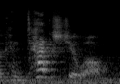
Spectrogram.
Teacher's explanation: Where's the stress on that word? On the second syllable, contextual.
